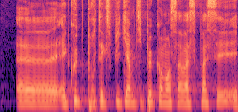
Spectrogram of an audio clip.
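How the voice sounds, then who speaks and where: A man's dark, mellow, somewhat breathy voice at a fairly quick pace, with fairly even intonation. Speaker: podcast host. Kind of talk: casual interview.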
